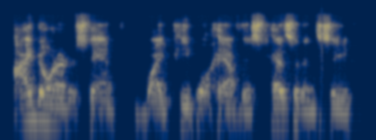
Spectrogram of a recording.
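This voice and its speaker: Recorded with a dry, close sound and no echo, a man speaks at a fairly slow pace. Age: 60s. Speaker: town hall panelist. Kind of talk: panel discussion. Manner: halting, repetitive starts.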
